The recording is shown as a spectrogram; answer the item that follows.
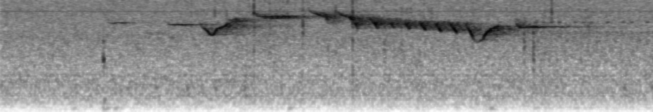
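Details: Eurasian treecreeper song: one very high, thin, trilled phrase lasting under two seconds. It rises, wavers along, then falls and ends in a short dip, over faint background hiss.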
